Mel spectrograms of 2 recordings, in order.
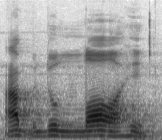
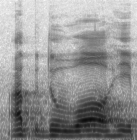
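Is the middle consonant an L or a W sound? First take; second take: L; W. First: The middle consonant is a clear l. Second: The middle consonant sounds like a w. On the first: The speaker calls it right. "harusnya pakai lam" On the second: The speaker calls it wrong. "pakai wawu kurang tepat"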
